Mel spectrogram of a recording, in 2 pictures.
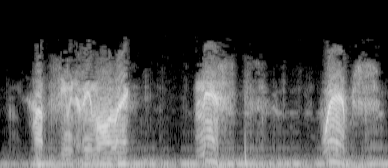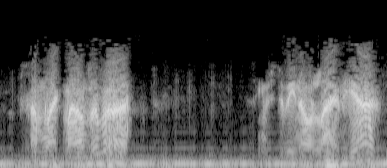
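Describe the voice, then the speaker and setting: An actor playing a resolute, suave amateur detective in a 1940s radio drama, with a clipped, earnest, dramatic delivery. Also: male voice, medium pitch, lively intonation, slow pace, long pauses, breathy edge, full character voice. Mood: tense, hushed. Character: resolute, suave amateur detective, grown man, grave and urgent. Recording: muffled, hissy 1940s radio recording.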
